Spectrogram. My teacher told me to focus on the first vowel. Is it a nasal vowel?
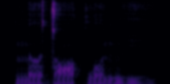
no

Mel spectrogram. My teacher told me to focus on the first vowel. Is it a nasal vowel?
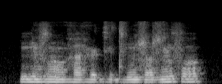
yes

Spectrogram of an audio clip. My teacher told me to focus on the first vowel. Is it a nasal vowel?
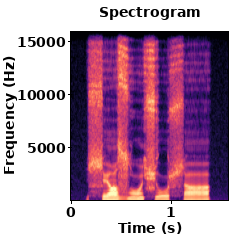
no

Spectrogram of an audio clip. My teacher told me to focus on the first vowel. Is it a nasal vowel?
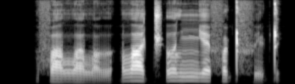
no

